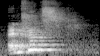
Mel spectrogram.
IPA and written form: ˈentrəns (entrance)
